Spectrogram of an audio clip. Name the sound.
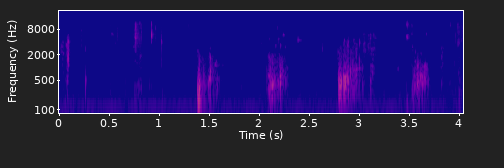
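chewing gum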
